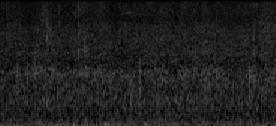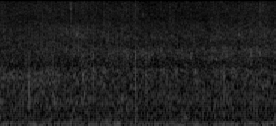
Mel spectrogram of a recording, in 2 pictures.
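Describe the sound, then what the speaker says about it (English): A small stream in a park flowing gently, a faint continuous wash of water under soft wind noise, captured while walking on a warm day. "There's our little stream as I'm walking."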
